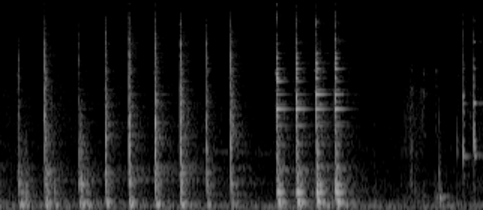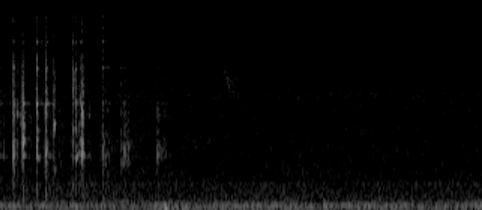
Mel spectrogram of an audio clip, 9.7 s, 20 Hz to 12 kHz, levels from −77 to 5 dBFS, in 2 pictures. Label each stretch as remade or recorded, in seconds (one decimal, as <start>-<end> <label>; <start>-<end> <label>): 0.0-9.7 recorded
